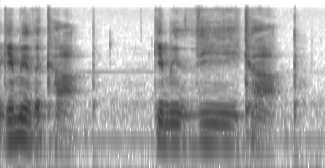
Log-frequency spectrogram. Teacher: If I say it like that, I'm putting my stress on the, and so I'm showing you that it's important that it's that one. And I'm putting more stress on it for a special reason.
